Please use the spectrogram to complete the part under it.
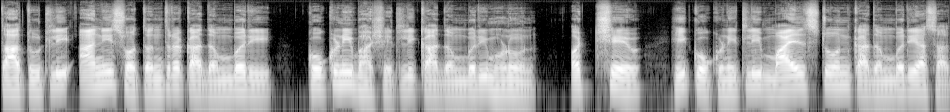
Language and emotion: Goan Konkani, neutral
